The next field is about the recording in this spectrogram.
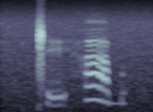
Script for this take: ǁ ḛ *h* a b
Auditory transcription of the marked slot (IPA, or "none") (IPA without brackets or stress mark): h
